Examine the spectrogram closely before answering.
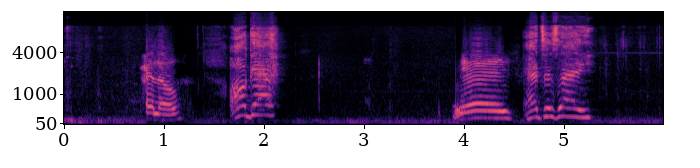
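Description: A woman sings loudly through a microphone in short, drawn-out phrases.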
